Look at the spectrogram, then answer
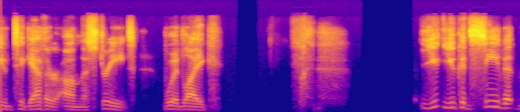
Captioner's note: chuckles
